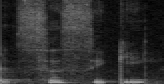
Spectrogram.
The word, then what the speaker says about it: tzatziki: Tzatziki or tzatziki? – Yeah.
